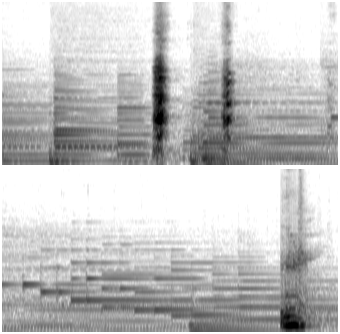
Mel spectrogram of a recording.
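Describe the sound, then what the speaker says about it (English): A dog gives a few sharp, separate barks and yips close by, spread across a few seconds, with quiet background and soft tones between them. "There's the dog."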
